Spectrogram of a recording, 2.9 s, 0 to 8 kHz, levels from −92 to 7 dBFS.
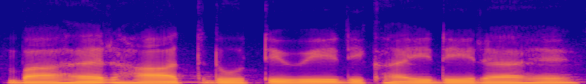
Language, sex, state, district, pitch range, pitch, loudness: Hindi, male, Rajasthan, Jaipur, 135-140 Hz, 140 Hz, -16 LUFS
